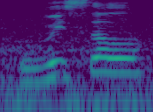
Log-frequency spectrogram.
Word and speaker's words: whistle: कुछ English common words हैं जिसमें टी जो है वो प्रोनाउंस्ड नहीं होता। Like कैसल, Christmas, fashion, लिसन, often, बैरे, शेवरले, whistle, thistle, बसल और Hesson, soften, repo, गॉर्मे and ballet.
